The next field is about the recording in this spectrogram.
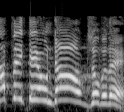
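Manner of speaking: attitude-filled mocking tone. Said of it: "With attitude, he goes".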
